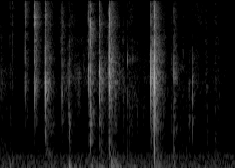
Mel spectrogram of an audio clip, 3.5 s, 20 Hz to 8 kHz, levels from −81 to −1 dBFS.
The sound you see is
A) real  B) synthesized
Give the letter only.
B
